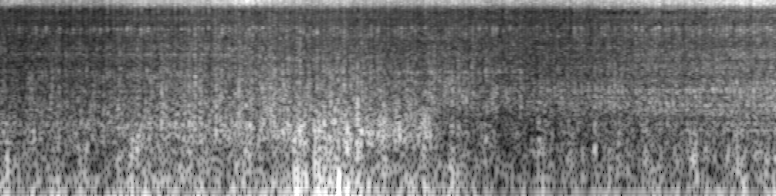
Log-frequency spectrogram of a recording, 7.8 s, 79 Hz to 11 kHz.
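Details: 2012 John Deere 6230 tractor, listed as running with a bad transmission: a soft, steady diesel idle with an even low rumble and no knocks or misses. The engine runs fine.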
